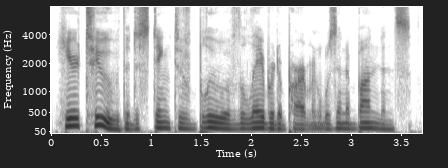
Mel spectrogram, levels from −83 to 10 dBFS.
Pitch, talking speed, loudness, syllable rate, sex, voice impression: 120 Hz, 195 wpm, -18 LUFS, 6.2 syllables/s, male, slightly masculine, slightly adult-like, slightly clear, refreshing, slightly sincere, slightly friendly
